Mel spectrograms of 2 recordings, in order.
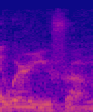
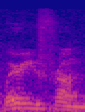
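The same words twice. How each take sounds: First: It is asked in a plain, neutral way. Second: It is asked with strong emotional engagement.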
